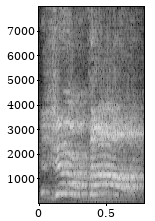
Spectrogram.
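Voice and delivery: frantic, very high, accusing yell. Arguing with another speaker over whose fault it is: yelling. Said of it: "Stop yelling!".

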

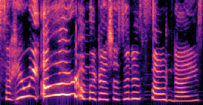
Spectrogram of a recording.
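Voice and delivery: high, loud, gushing delight.

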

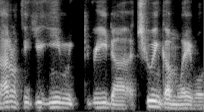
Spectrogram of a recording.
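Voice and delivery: ordinary talk

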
